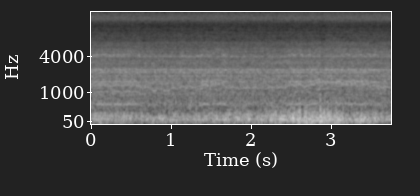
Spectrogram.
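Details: 2003 Mustang Cobra: starter churns the engine steadily at three to four pulses a second but it never catches; crank no start.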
